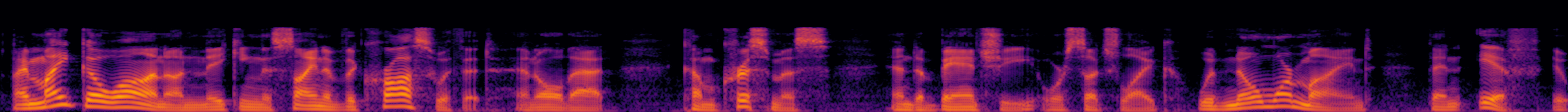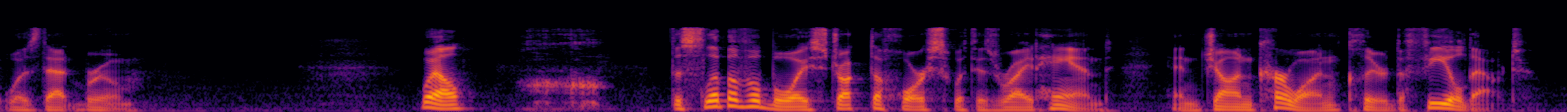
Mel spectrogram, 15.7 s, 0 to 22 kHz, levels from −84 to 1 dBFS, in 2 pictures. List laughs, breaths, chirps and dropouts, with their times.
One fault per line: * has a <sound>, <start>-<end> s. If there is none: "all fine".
* has a throat clearing, 10.4-10.9 s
